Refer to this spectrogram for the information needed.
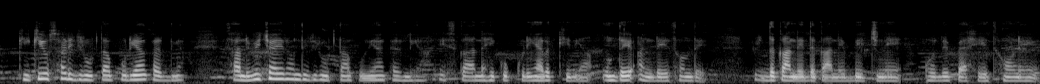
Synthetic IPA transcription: kiːkɪoːsaːɽiːd͡ʒəɾuːɾt̪ãːpuːɾijãːkəɾd̪ɪjãː | saːnũːʋiːt͡ʃaːiːɾãːnd̪ĩːd͡ʒəɾuːɾt̪ãːpuːɾijãːkəɾnɪjãːɪskaːɾnəɦiːkʊkːɽijãːɾəkʰːiːd̪ɪ̰jã̰ːʊnd̪eːʔəɳɖeːt̪ʰõːnd̪ḛː | pʰɪɾd̪əkaːneːd̪əka̰ːneːbɪt͡ʃneːoːd̪eːpɛːheːt̪ʰoːɳeː

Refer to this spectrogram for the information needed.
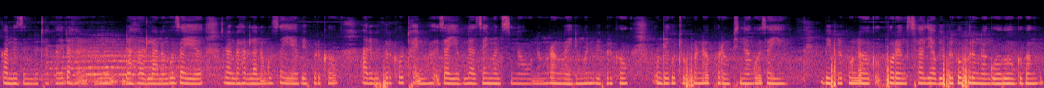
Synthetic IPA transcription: ɡ̥anɯzɯmbɯtʰakʰajdaɦadaɦaɾlanaŋɡɔzajɯ | ɾaŋdaɦaɾlanaŋɡɔzajɯbepʰɐɾkʰaw | aɾɯbepʰɐɾkʰawtʰajmzajɯblazajmansinawnaŋɾaŋlajdiŋmanbepʰɐɾkʰaw | undaɡutʰupʰaɾnɯpʰɔɾɯŋpʰinaŋɡɔzajɯ | bepʰɐɾkʰawnɐpʰɔɾaŋsalijawbepʰɐɾkʰawpʰɯɾɯŋnaŋɡuabɯwɡɯbaŋ

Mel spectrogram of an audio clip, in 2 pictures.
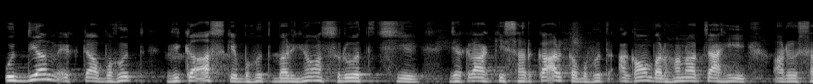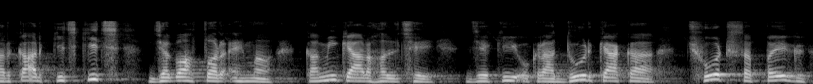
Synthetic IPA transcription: ud̪jəmḛkʈabəɦut̪ | ʋika̰skebəɦut̪bəɾ̤ijɔ̃sɾot̪t͡ʃʰije | d͡ʒəkɾakisəɾka̰ɾkə̃bəɦut̪əɡaw̃bəɾɦɔnɔt͡ʃaɦiɔɾosəɾkaɾkit͡ʃʰkit͡ʃʰ | d͡ʒəɡəɦpəɾəɦimekəmikaɾəɦəlt͡ʃʰɛd͡ʒekiokɾad̪uɾkaka | t͡ʃʰoʈsə̃pəɪɡ

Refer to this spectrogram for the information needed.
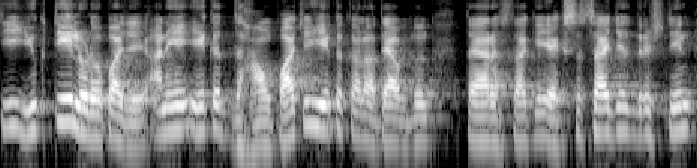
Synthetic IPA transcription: t̪iːjukt̪iloɽopad͡ʑea̰ñiekd̪ʱã̰wpat͡ɕiekkəlat̪jabəd̪ʱuːn | t̪əjaɾəst̪akĩeksəɾsajd͡ʑd̪ɾiʂʈiːn

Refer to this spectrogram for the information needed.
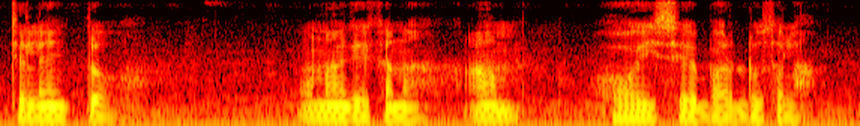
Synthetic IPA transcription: t͡ʃɛlɛɲt͡ʃd̪ɔ | ɔnaɡɛkanaː | m | hɔjsɛbaɾɖusala

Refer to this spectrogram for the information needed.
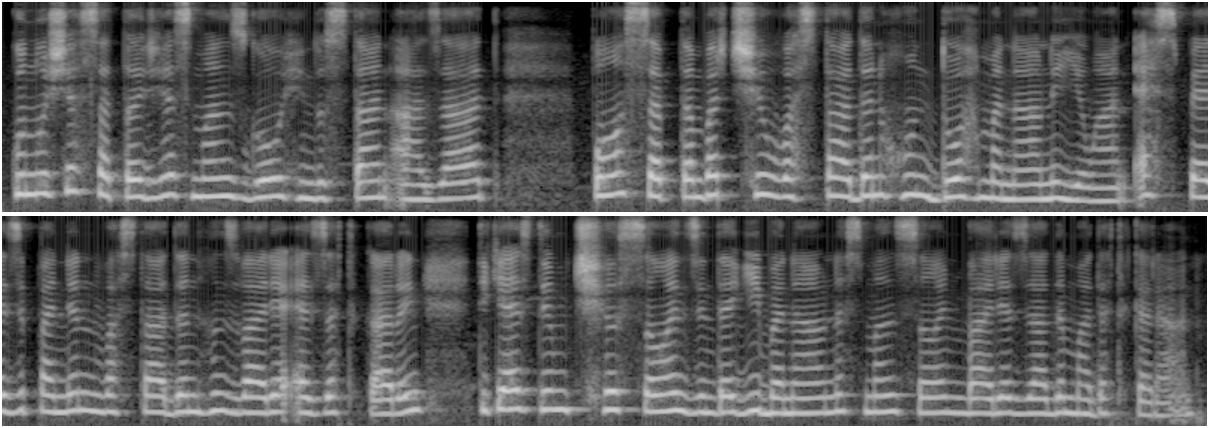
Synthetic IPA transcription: kunuʃɐsɐt̪əːd͡ʒiɦɐsmɐnzɡoːwɦĩnd̪ust̪aːna̰ːzaːd̪ | pãːssɐp̚t̪ɐmbɐɾt͡ʃʰiʋɐst̪aːd̪ɐnɦund̪uɦmɐnaːwnɨjiʋaːnespeːzipɐnʲɐnʋɐst̪aːd̪ɐnɦɨnzʋaːɾʲjaʔɐzɐt̪kɐɾɨnʲ | t̪ikʲɛːzd̪imt͡ʃʰisəːnʲzind̪ɐɡiːbɐnaːʋnɐsmɐnzə̃ːnʲbaːɾʲjazʲaːd̪ɨmɐd̪ɐt̪kɐɾa̰ːn

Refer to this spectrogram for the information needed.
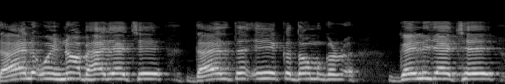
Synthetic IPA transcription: d̪ajloɦinabʱɛd͡ʒajt͡ʃʰɛd̪ajlt̪əʔekd̪əm | ɡəɪld͡ʒajt͡ʃʰɛ

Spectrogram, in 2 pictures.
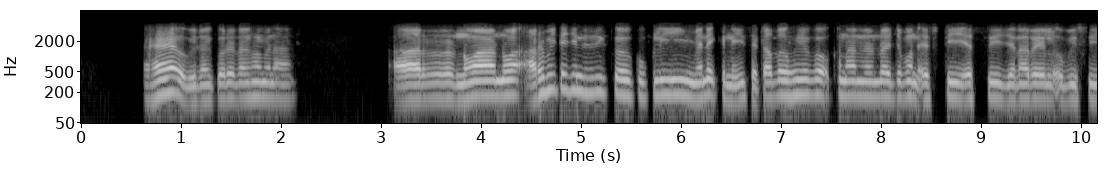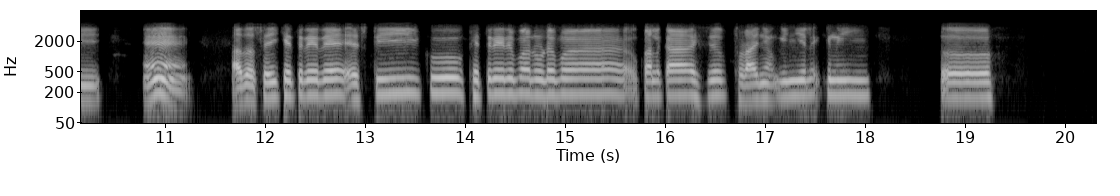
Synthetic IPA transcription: ɦɛ̃ubʱinɔjkɔɾɛnaɦɔmɛna | aɾnɔwanɔwaʔaɾmiʈɛd͡ʒinis̬ikɔkukliɲmɛnɛʔ̚kɛniɲsɛʈad̪ɔɦujɔɡɔʔkʰananɛad͡ʒɛbɔnɛsʈiesːid͡ʒɛnaɾɛlo̰bisi | ɦɛ̃ | a̰d̪ɔsɛjkʰɛt̪ɾɛɾɛːsʈikukʰɛt̪ɾɛɾɛmanɔɽɛma̰kalkaɦisəb̚t̪ʰɔɽaɲɔʔɡiɲɛlɛʔ̚kaniɲ | t̪ɔ

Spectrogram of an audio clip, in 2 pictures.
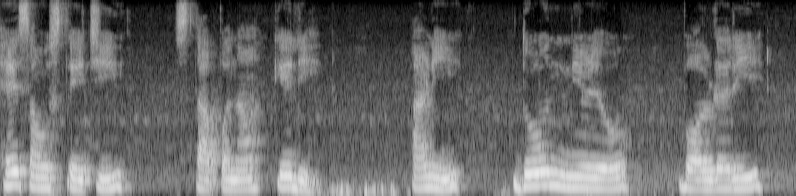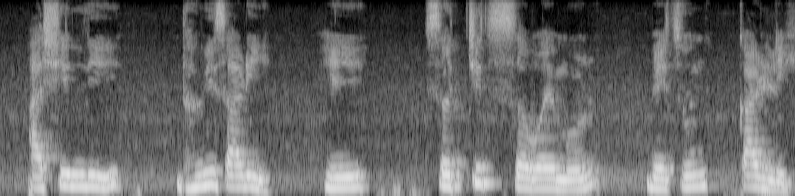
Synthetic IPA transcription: hesə̃w̃st̪ʰet͡ɕi | st̪ʰapnakelḭ | aɽ̃i | d̪onːiɭjo | bɔɾɖəɾi | aɕilːi | d̪ʱəʋisaɽi | hi | sət͡ɕɕit͡ssəʋəjmuːɭ | ʋet͡suːn | kaɽli

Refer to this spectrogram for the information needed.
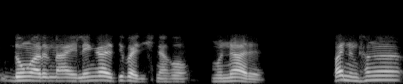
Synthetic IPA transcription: dɔŋaɾɯnajleŋɡaɾɯdibajdisinakʰɔ | mɯnɯaɾɯ | b̥ajnɯŋntʰaŋɯ

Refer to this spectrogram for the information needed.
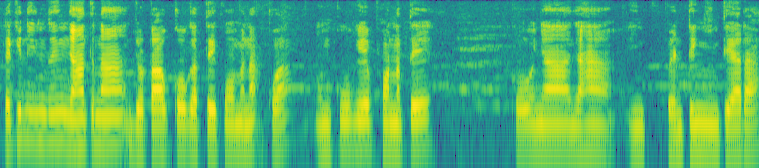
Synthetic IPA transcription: lekiniɲɾiɲd͡ʒaɦãt̪ɛnad͡ʒɔʈawkɔɡat̪ɛkɔmɛnaʔkɔwaunkuɡɛpʰɔnat̪ɛ | kɔiɲad͡ʒaɦãiɲpɛɳʈiŋiɲt̪ɛjaɾa

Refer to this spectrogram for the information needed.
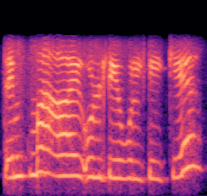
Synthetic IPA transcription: t̪ɪmsmãaːjʊlʈiʊlʈike

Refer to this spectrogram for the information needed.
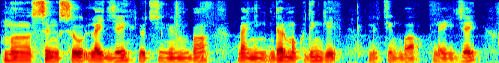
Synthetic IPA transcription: mɐsiŋsulɐjzɐjlut͡ʃiŋbɐ | lajniŋdɐɾmɐkʰudiŋɡilut͡ʃiŋbɐlɐjzaj

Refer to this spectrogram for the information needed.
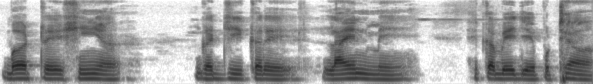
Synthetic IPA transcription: ɓəʈɾeːʃĩːə̃ | ɡɐd͡ʑikɐɾe | laːɪnmẽ | hɪkɓeːʄeːpʊʈʰijãː

